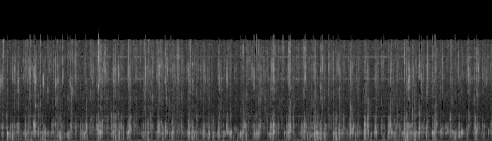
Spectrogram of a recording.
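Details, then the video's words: Cats eating, recorded close up: dense wet crunching and chewing clicks run continuously, with moist smacking and lapping noises throughout, no other sounds. "ASMR Cats Eating"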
